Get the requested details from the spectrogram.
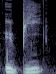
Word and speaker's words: Ypi: On prononce Huppi alors c'est, que ça s'écrit YPI parce que vous êtes d'origine albanaise, même albanaise.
